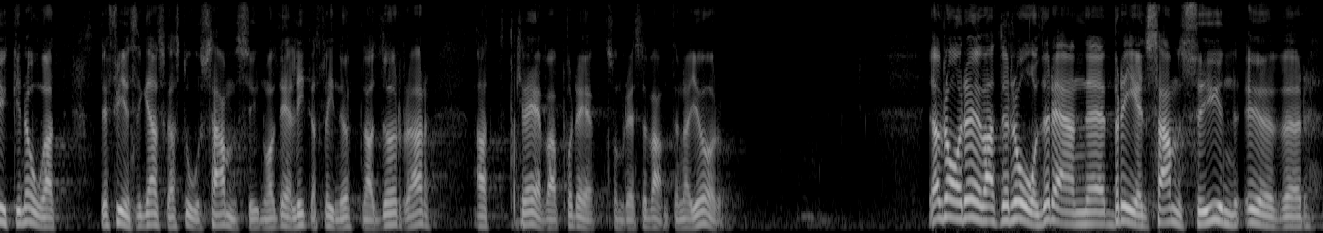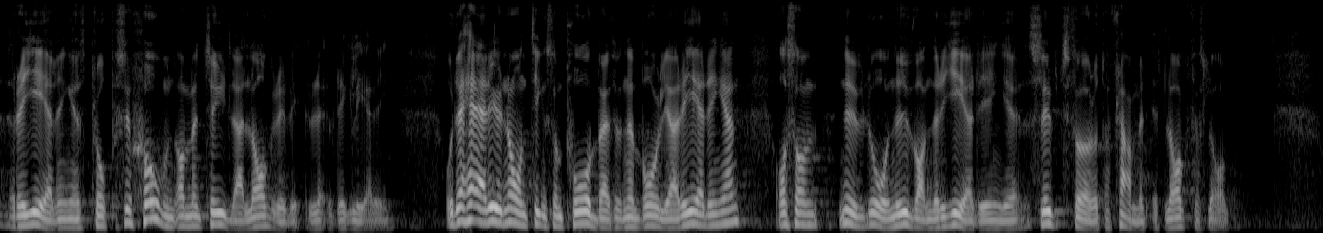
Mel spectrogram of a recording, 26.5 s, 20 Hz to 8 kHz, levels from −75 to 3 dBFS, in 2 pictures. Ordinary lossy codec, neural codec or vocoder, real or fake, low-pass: none; none; real; none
